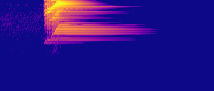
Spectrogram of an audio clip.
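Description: A single bright chime sound effect struck about a second in, opening with a quick shimmer and then ringing out with several high tones that fade over about two seconds.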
